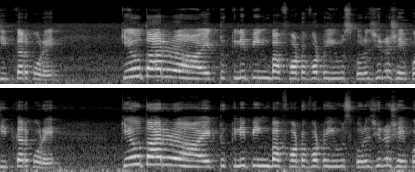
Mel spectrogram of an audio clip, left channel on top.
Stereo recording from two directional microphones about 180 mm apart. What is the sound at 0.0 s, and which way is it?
A woman's voice, 15° right (ahead or behind).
